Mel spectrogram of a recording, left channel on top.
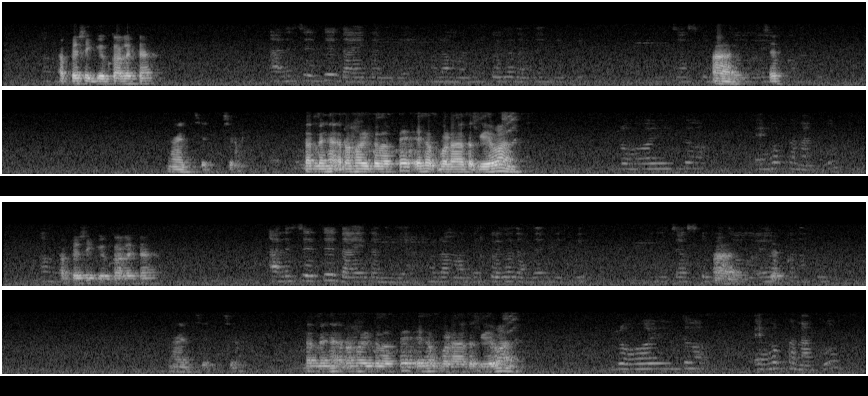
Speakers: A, on the right (about 35°); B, on the left (about 75°).
A: ᱚ
B: ᱟᱯᱮ ᱥᱮᱫ ᱜᱮ ᱚᱠᱟ ᱞᱮᱠᱟ?
A: ᱟᱞᱮᱥᱮᱫ ᱫᱚᱭ ᱫᱟᱜ ᱮᱫ ᱠᱟᱱ ᱜᱮᱭᱟ᱾ ᱦᱚᱞᱟ ᱢᱟᱫᱷᱮᱨ ᱠᱷᱚᱡ ᱫᱚ ᱫᱟᱜ ᱫᱚ ᱰᱷᱮᱨ ᱜᱮ ᱟᱰᱤ ᱪᱟᱥ ᱠᱟᱹᱢᱤ
B: ᱟᱪᱪᱷᱟ
A: ᱫᱚ ᱮᱦᱚᱵᱽ ᱠᱟᱱᱟ ᱠᱩ
B: ᱟᱪᱪᱷᱟᱻᱪᱷᱟ ᱛᱟᱦᱞᱮ ᱦᱟᱸᱜ ᱨᱚᱦᱚᱭ ᱠᱚᱫᱚ ᱯᱮ ᱮᱦᱚᱵᱽ ᱵᱟᱲᱟ ᱟᱠᱟᱫ ᱜᱮᱭᱟ ᱵᱟᱝ
A: ᱨᱚᱦᱚᱭ ᱫᱚ ᱮᱦᱚᱵᱽ ᱠᱟᱱᱟ ᱠᱩ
